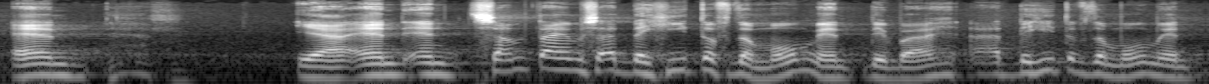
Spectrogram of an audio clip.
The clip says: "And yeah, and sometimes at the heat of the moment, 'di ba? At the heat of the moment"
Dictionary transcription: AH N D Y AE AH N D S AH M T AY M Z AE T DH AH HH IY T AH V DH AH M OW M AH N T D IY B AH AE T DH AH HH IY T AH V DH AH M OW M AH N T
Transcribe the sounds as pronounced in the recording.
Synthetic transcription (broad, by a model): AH N D Y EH AH N D S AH M T AY M S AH T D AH HH IY T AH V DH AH M OW M AH N T D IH B AH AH T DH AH HH IY T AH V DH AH M OW M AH N T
